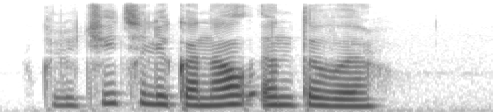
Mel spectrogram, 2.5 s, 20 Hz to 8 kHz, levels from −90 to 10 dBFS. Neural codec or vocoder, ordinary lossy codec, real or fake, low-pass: none; none; real; 7.2 kHz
